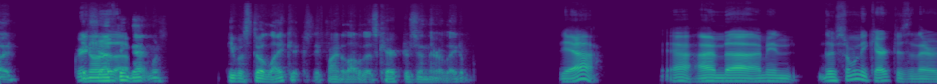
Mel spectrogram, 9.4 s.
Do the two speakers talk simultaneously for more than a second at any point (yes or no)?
no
